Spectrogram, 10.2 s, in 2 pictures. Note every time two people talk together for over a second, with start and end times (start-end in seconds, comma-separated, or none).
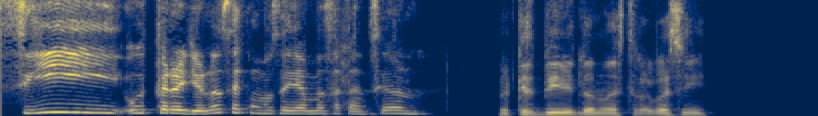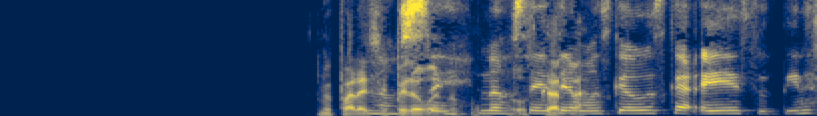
7.4-8.9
